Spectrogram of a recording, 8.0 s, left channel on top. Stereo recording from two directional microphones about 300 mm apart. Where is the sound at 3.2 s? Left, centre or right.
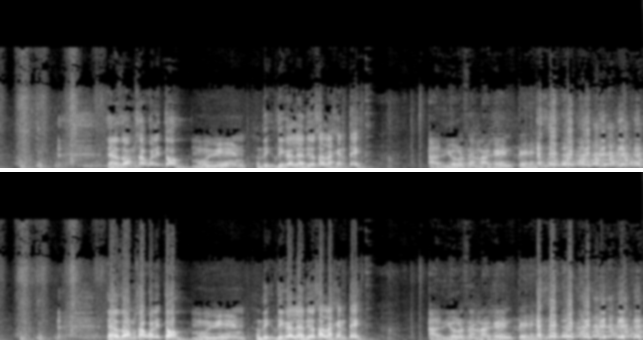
Right.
